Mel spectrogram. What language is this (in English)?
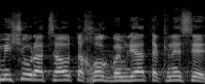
Hebrew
